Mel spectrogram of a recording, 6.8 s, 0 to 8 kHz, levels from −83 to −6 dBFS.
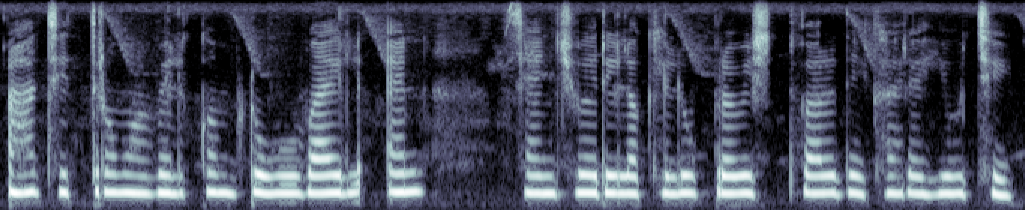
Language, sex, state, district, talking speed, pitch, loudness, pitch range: Gujarati, female, Gujarat, Valsad, 105 wpm, 250 Hz, -14 LUFS, 245-255 Hz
